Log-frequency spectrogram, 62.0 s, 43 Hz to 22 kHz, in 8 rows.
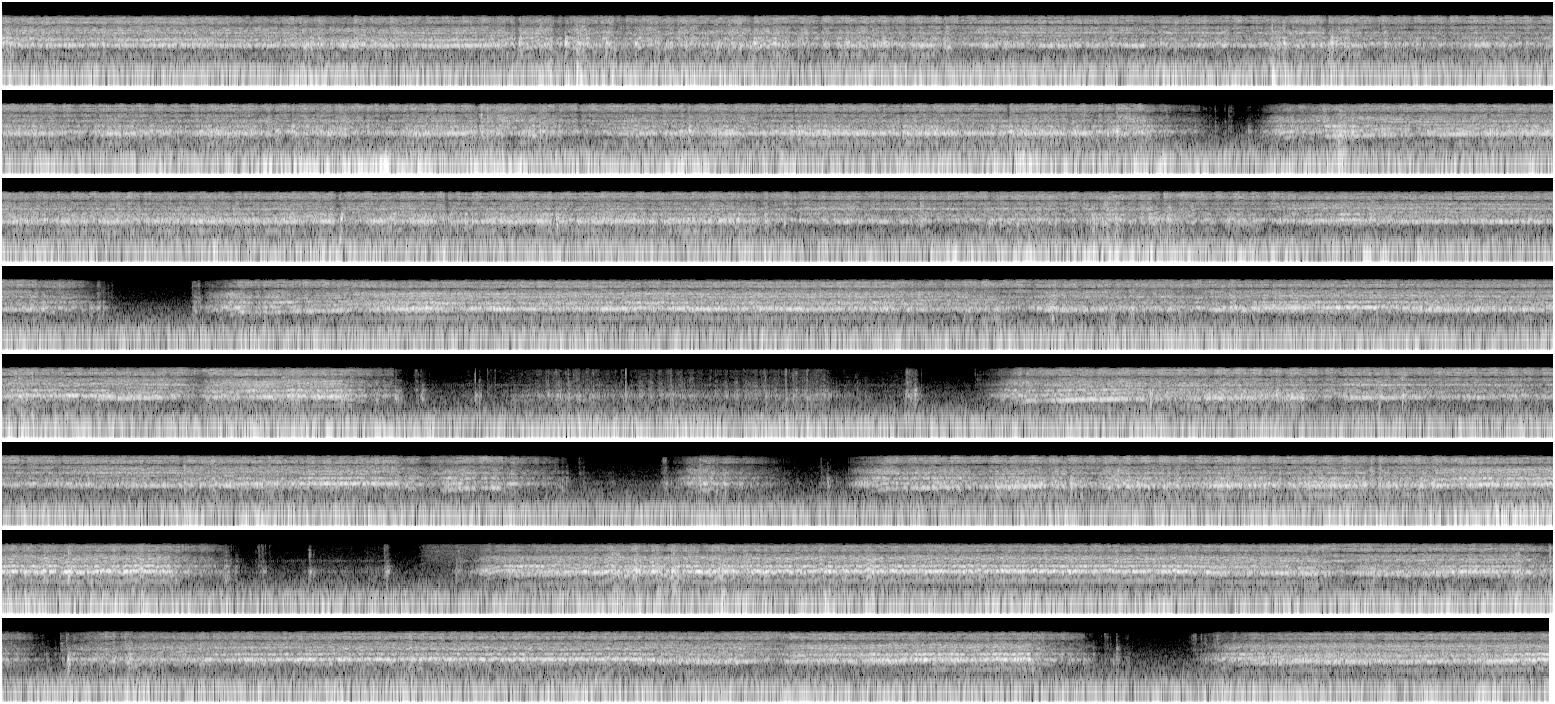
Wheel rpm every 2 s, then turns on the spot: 110, 110, 110, 110, 110, 110, 70, 110, 110, 110, 110, 90, 100, 110, 120, 110, 30, 20, 110, 110, 90, 40, 110, 70, 50, 110, 110, 90, 110, 70, 100.
32-34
